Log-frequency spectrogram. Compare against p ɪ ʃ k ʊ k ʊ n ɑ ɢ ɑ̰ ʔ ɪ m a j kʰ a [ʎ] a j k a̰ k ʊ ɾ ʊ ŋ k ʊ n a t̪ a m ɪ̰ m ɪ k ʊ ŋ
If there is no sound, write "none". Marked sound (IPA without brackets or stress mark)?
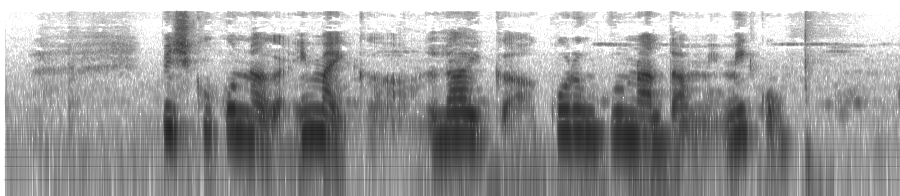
l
